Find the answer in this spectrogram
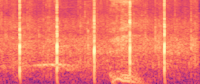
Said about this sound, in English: Man, give it up for all of them. Come on.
